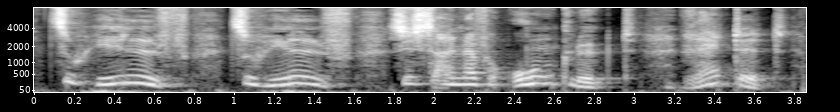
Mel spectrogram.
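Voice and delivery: very high, urgent calling; trumpeting alarm cry. A narrator's reading. Walli wakes the village for help, crying out very high. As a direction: raise the alarm, pitched to carry. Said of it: "mit Posaunenstimme schrie sie die Schläfer heraus".

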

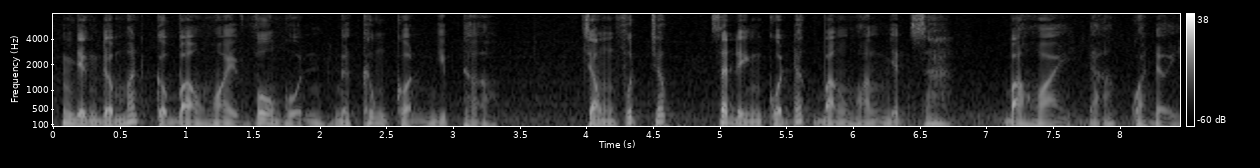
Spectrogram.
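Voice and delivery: ordinary delivery

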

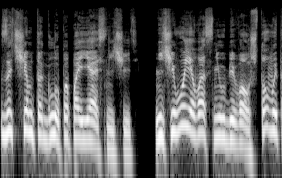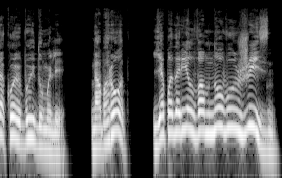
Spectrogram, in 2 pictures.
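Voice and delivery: high, whiny self-justification; protesting professor. A narrator's reading. Professor whines in self-defence.

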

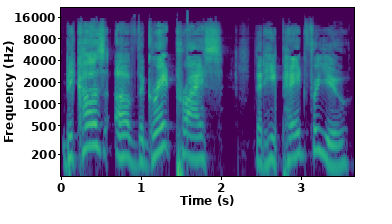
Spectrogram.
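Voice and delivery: normal talking voice

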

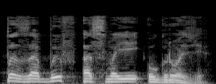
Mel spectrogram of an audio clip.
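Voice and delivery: plain reading voice

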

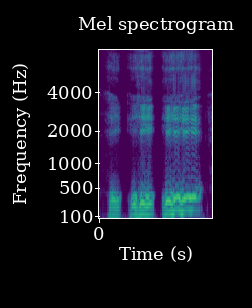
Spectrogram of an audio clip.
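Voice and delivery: gloating heh-heh chuckle; a smug little laugh at the catch; soldiers chuckling. Acted. Soldiers gloating over the captive, chuckling. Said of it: "乐了".

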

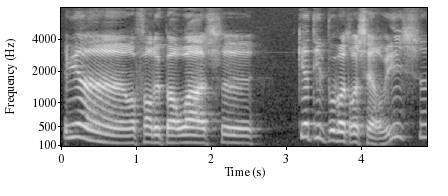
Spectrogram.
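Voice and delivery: mocking jovial. A narrator's reading. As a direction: boom it out with mock courtesy. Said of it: "prenant fort à propos un ton goguenard". (ton goguenard, fort et moqueur)

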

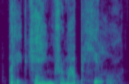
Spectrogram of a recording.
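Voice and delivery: soft, eager half-whisper; excited whisper. A narrator's reading. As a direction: breathe it out with eager discovery. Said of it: "whispered Jasmine excitedly".

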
